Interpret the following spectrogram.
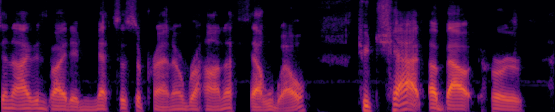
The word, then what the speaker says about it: Rehanna: the kimmel center good afternoon how are you rohana so nice to meet you i'm good it's actually pronounced rihanna you know one of the things i'm supposed to ask before i start this but rihanna yes thank you i apologize absolutely okay so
